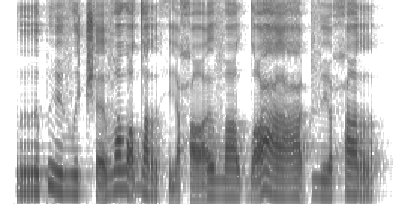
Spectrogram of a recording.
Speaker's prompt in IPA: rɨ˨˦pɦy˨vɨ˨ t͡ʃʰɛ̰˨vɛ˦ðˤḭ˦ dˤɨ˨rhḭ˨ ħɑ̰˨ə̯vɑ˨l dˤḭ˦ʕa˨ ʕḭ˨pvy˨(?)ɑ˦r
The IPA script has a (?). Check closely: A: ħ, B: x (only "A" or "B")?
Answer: A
